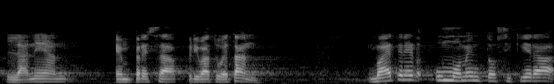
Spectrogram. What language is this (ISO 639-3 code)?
spa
